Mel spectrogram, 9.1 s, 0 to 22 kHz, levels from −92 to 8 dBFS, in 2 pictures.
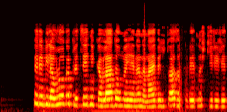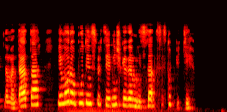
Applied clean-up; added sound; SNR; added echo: neural mask model DeepFilterNet 3.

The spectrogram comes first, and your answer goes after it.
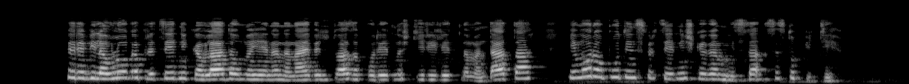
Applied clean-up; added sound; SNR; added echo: none; none; none; none.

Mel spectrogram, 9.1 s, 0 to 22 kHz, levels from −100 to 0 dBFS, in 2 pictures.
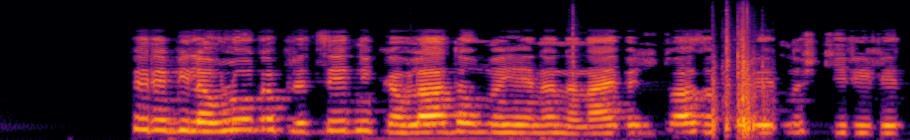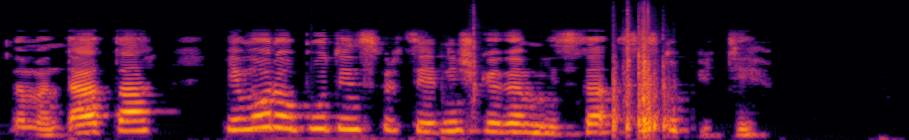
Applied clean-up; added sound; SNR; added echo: classical method spectral subtraction.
